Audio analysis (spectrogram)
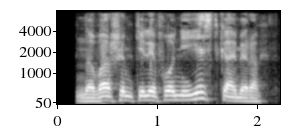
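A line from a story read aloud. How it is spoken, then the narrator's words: Plain question. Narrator (Russian): спросил он Умбали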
